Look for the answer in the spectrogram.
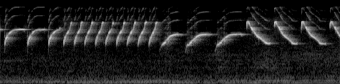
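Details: A Belgian canary sings for young canaries in training: high upswept slurred notes lead into a rapid, bright trill, followed by a series of loud, downward-sliding whistled notes.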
